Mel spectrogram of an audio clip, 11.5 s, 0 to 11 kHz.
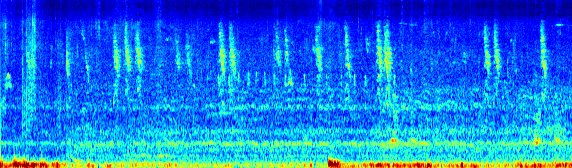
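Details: Scout honey bees at a swarm trap, a 12-frame Layens hive fitted with six frames including old drawn comb with a little capped honey: steady low droning hum with passing buzzes, small birds chirping throughout and a few bumps.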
